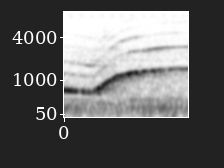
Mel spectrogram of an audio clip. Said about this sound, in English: There goes the police car, the nightly police sirens.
